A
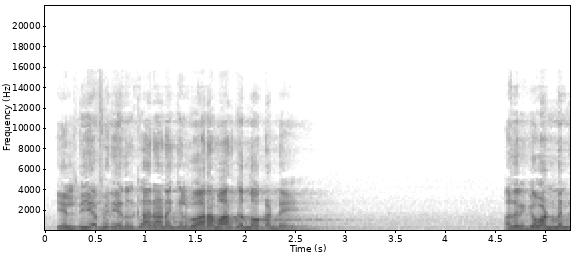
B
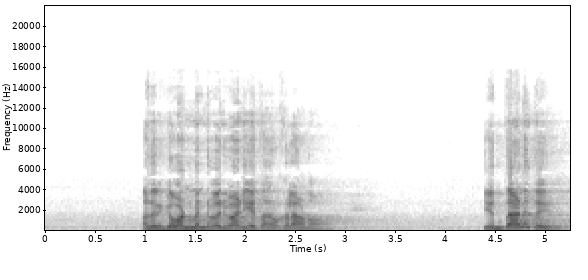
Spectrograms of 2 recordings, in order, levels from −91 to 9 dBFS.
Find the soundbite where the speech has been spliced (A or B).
B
